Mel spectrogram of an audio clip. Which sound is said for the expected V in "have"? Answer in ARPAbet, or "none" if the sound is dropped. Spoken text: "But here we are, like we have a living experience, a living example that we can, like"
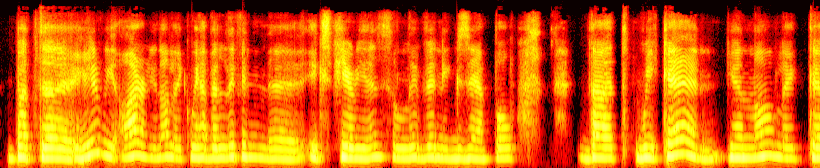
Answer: V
